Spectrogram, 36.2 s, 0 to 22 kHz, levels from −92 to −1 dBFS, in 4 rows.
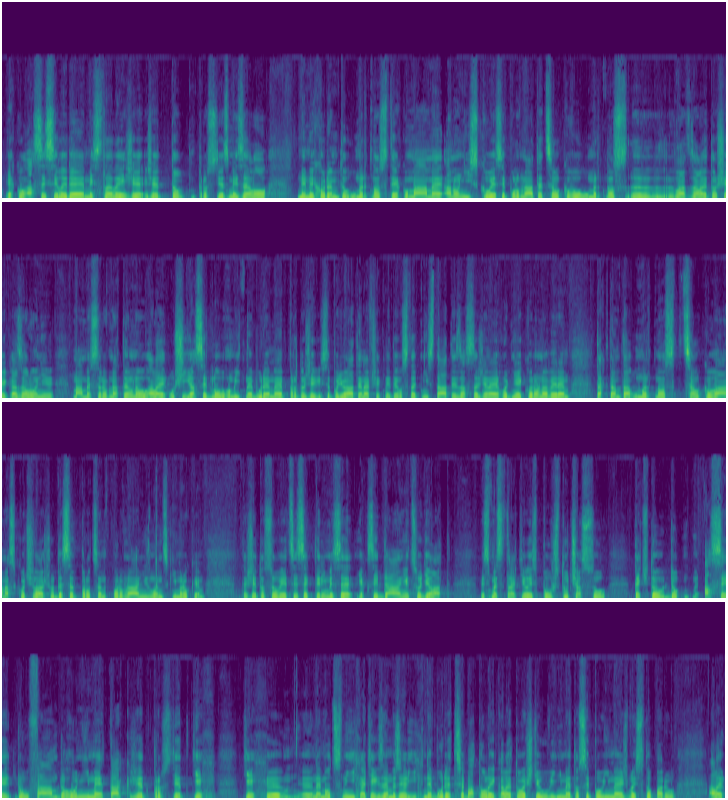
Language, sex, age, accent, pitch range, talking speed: Czech, male, 40-59, native, 120-140 Hz, 175 wpm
